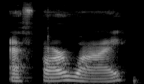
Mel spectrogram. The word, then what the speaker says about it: fry: So it gets one scoop, mark it O for open, and that Y is making the long I sound this time.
